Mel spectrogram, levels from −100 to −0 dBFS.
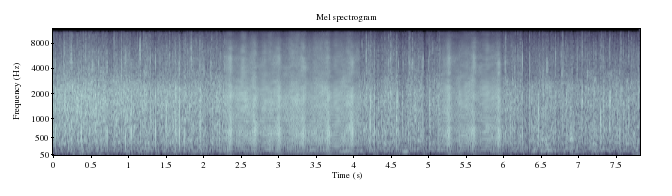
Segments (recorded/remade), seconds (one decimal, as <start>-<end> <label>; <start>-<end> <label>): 0.0-2.3 recorded; 2.3-4.1 remade; 4.1-5.2 recorded; 5.2-6.0 remade; 6.0-7.8 recorded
